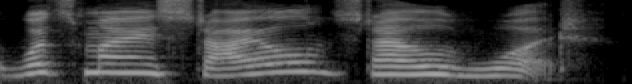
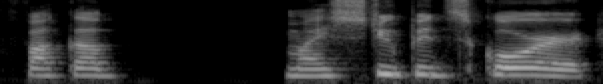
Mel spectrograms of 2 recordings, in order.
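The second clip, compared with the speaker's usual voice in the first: ordinary delivery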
